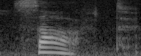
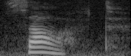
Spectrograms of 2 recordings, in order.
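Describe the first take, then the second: The two takes are said the same way.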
